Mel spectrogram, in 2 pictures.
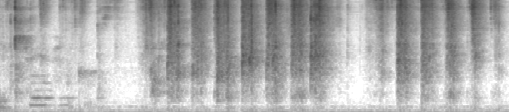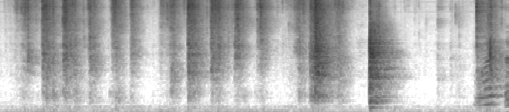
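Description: A deck of tarot cards being shuffled by hand: rapid runs of card snaps in three long bursts, each lasting one to three seconds, with short pauses between.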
